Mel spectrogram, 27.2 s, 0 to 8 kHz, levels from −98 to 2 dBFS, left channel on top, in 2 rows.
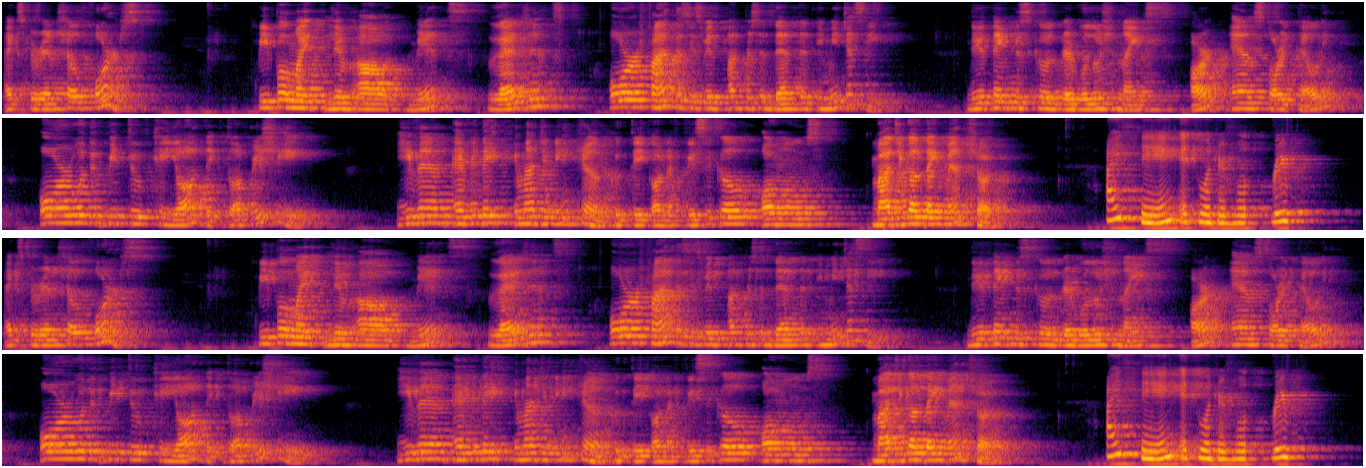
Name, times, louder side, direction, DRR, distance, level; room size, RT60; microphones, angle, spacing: voice 1, 0.0-1.4 2.6-4.4 4.9-5.6 6.1-8.8 9.6-11.5 11.9-13.4 14.0-16.6 17.6-21.8 22.3-23.6, left 1 dB, 25° left, 3 dB, 6.5 m, -23 dB
voice 2, 24.7-26.5, equal, 5° left, 4 dB, 1.7 m, -17 dB
29.5 x 25.0 x 4.9 m, 0.86 s
head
